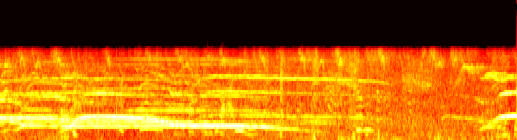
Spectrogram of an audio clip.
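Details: Five Siberian wolves at Berlin Zoo on a rainy morning howl together, several long drawn-out voices overlapping, some holding steady while others slide down and rise again, the chorus thinning toward the end before a fresh rising howl begins.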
